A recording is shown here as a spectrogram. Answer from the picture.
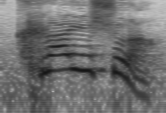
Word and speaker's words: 크리슈나: 구원을 관장하는 신은 크리슈나. 이름도 비슷해. 크리슈나. 미국식으로 발음하면 크리슈나가 아니라 크라이슈나.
